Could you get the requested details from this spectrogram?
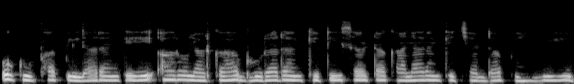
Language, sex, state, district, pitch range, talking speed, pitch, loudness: Chhattisgarhi, female, Chhattisgarh, Raigarh, 185-200 Hz, 210 wpm, 190 Hz, -17 LUFS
